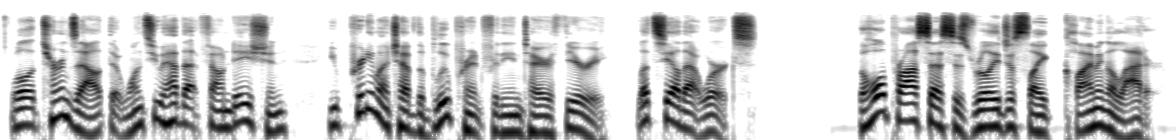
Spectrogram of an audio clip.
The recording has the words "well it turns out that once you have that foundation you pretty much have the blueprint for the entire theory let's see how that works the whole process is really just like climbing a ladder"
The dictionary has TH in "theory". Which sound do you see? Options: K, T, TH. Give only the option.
TH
